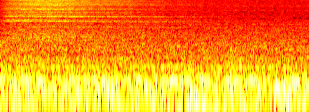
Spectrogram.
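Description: A long breath blown out through pursed lips, fading within about a second, over a steady low background hum.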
